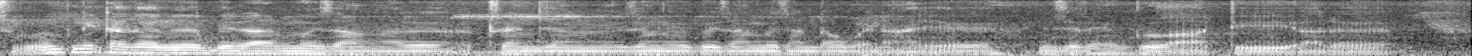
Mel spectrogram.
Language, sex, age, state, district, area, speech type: Bodo, male, 18-30, Assam, Kokrajhar, rural, spontaneous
